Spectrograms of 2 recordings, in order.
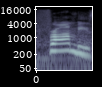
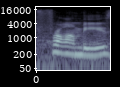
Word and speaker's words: Frombies: they create from bees i keep saying it wrong from these because it's friendly zombies so welcome andre adam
